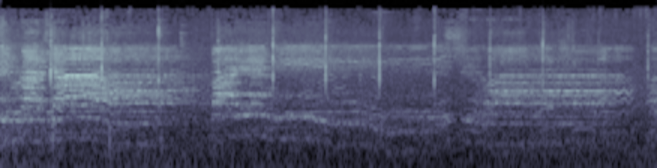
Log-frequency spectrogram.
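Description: A crowd of demonstrators singing together without instruments. The singing is strongest at first, thins out in the middle and swells again near the end.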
